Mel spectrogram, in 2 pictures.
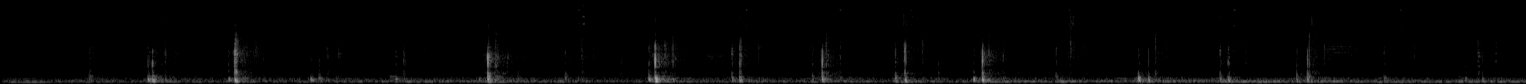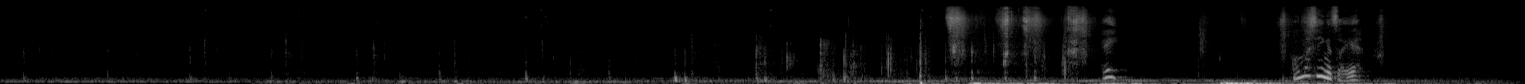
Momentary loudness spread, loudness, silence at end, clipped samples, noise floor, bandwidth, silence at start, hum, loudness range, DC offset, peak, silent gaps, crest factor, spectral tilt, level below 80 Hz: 24 LU; -38 LUFS; 0.4 s; under 0.1%; -60 dBFS; 16.5 kHz; 0.1 s; none; 20 LU; under 0.1%; -14 dBFS; none; 24 dB; -4 dB/octave; -44 dBFS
